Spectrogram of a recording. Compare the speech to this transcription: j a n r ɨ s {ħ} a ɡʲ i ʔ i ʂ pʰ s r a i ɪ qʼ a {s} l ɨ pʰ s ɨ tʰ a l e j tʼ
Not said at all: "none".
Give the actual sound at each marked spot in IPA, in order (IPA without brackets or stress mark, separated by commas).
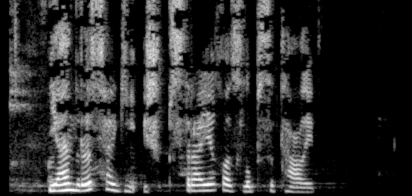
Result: ħ, z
